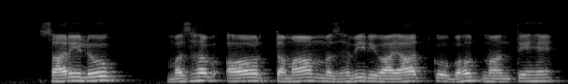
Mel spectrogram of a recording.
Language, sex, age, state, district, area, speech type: Urdu, male, 18-30, Bihar, Purnia, rural, spontaneous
